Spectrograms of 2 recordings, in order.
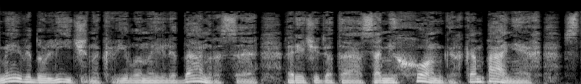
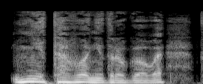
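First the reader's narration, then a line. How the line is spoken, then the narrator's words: Quick reply, then laughing. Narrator (Russian): тут же отреагировала и засмеялась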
